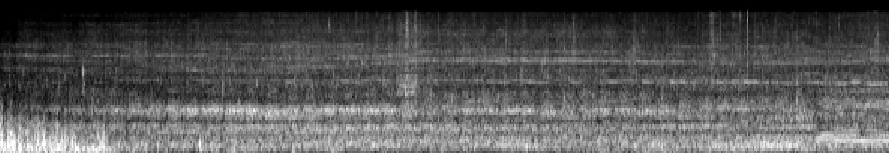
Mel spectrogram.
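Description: Battery-powered G-gauge model train running along an outdoor garden track, with a steady faint whine over a noisy background.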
